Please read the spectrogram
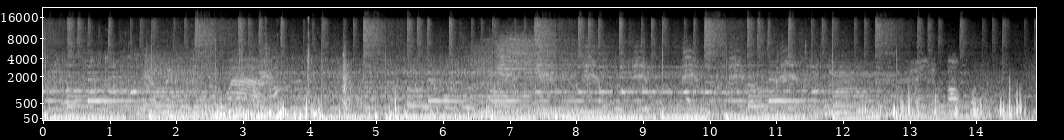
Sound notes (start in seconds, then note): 7.6 birds chittering; 7.6 upbeat music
